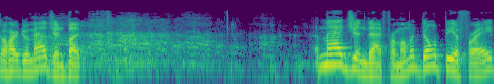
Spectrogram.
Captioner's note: laughter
